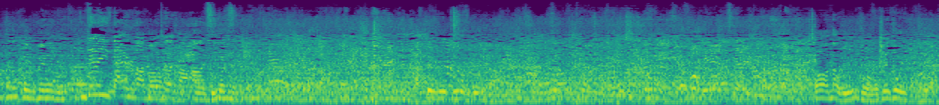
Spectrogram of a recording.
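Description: Crowd chatter: many people talking at once, with no single voice standing out, at a steady level.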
